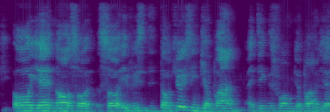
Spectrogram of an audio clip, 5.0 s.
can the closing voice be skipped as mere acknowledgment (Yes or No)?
No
